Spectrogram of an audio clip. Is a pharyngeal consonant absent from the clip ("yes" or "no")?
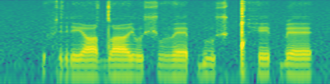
yes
